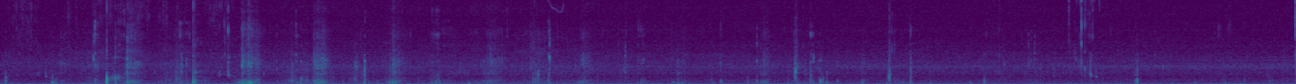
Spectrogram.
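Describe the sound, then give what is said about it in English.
Crisp crunching as someone chews food loudly, with a steady run of sharp bites and grinding chomps over nearly ten seconds and no talking. “Just sit in silence and listen to me crunch.”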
